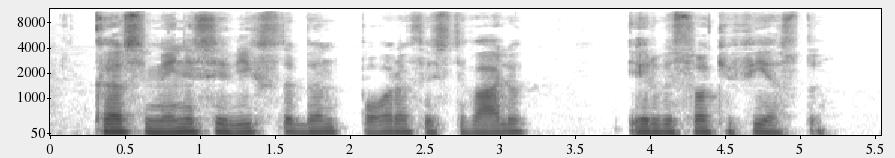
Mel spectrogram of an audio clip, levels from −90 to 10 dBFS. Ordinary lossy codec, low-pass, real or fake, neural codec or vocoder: AAC, 48 kbps; 10.8 kHz; real; none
